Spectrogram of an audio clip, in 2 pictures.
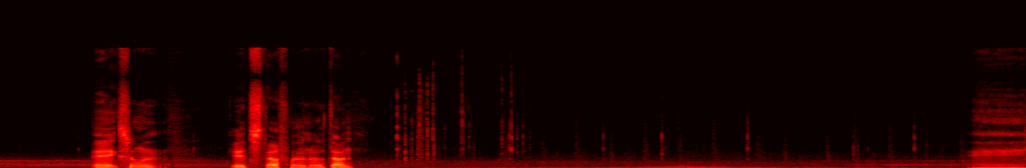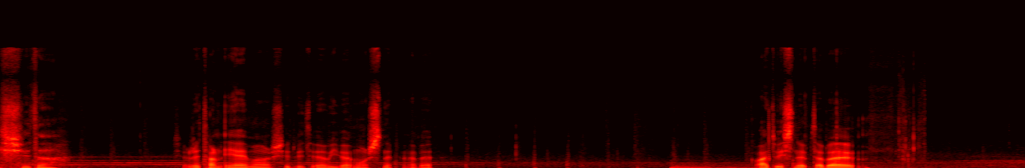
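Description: A person talks with animation close to a microphone.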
